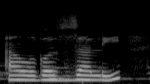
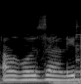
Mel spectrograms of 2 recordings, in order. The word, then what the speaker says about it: Al-Ghazali: Kata Al-Ghazali kadang-kadang diucapkan dengan Al-Ghazali dengan dua Z Kata ini berasal dari Ghazal yang berarti tukang pintal benang karena pekerjaan ayah Al-Ghazali adalah memintal benang wol. Kadang-kadang juga diucapkan dengan Al-Ghazali dengan satu Z yang diambil dari kata Ghazalah, nama kampung kelahiran Al-Ghazali. Yang terakhir inilah yang banyak dipakai.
